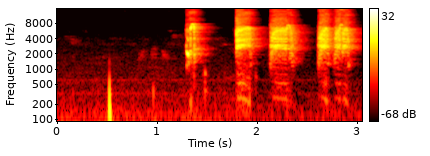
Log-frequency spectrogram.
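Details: Song of a black francolin: after a couple of faint knocks, four loud rasping, buzzy notes follow in rapid series, the later ones longer and doubled, harsh and scratchy in tone.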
